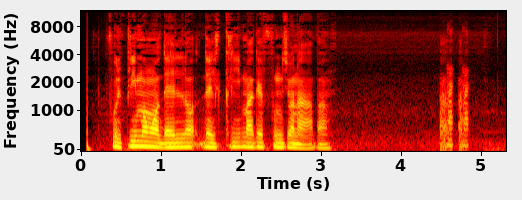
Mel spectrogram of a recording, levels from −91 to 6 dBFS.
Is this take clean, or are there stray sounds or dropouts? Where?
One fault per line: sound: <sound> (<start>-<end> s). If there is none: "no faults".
sound: laugh (4.5-4.9 s)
